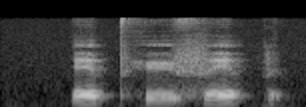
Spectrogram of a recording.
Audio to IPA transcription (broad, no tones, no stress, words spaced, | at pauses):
epʰyfep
